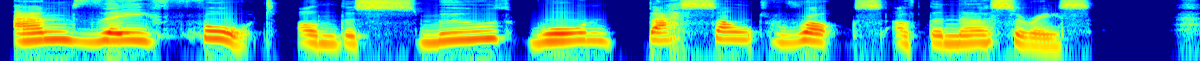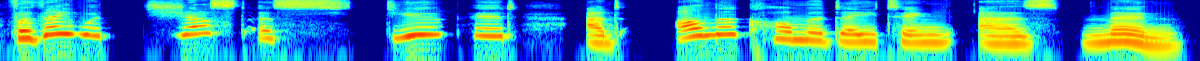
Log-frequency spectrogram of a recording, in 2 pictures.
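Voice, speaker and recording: A woman reading a children's story aloud in an expressive, theatrical way, with deliberate phrasing. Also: on the high side, no room sound, studio quality. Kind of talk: expressive scripted children's audiobook narration.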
